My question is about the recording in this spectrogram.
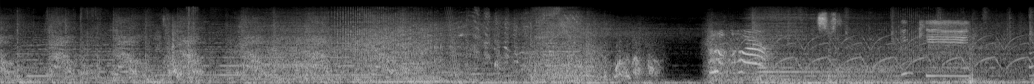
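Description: Cartoon soundtrack: upbeat action music with vehicle engine and siren sound effects as the rescue vehicles drive off. It breaks off for a moment about seven seconds in, then goes on with short chirping effects over the music.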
